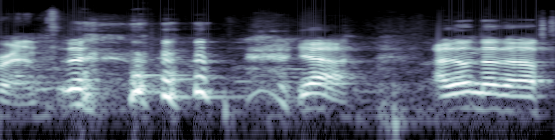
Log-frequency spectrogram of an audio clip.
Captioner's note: laughter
